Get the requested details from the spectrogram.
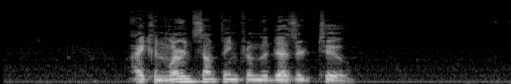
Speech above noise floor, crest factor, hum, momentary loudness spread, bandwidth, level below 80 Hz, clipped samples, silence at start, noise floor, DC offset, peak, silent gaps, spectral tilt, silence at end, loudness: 34 dB; 20 dB; none; 6 LU; 12.5 kHz; -56 dBFS; under 0.1%; 1.3 s; -51 dBFS; under 0.1%; 0 dBFS; none; -6.5 dB/octave; 1.6 s; -18 LUFS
